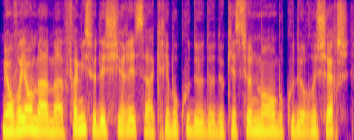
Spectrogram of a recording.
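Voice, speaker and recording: A man's voice: on the high side, level tone, fast talker, dark tone, no room sound, clean studio sound. A French man, a pastor, giving his testimony in an earnest, reflective way with frequent restarts. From France. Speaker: pastor, podcast guest. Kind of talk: testimony interview.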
